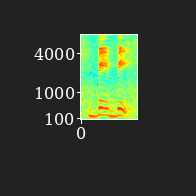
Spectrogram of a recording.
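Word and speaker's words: bébé: So for example, this is bebe, be. So you see the E has more emphasis, be, okay.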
